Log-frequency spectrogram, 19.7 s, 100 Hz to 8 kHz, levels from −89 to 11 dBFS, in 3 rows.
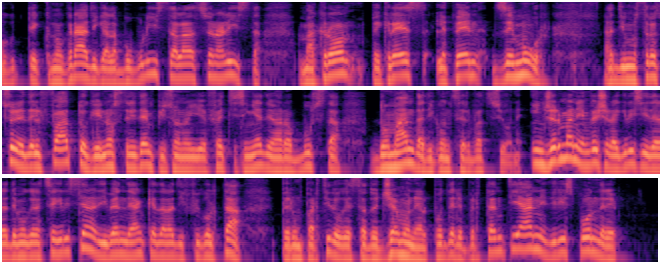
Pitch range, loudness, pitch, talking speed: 125-165 Hz, -19 LUFS, 140 Hz, 165 wpm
